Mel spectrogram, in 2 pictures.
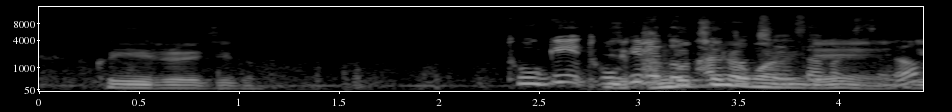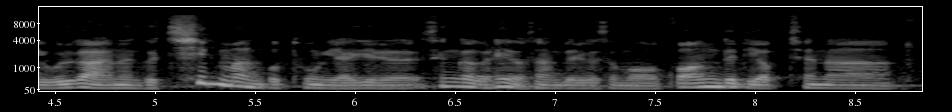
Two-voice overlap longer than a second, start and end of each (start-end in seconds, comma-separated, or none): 2.8-4.4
